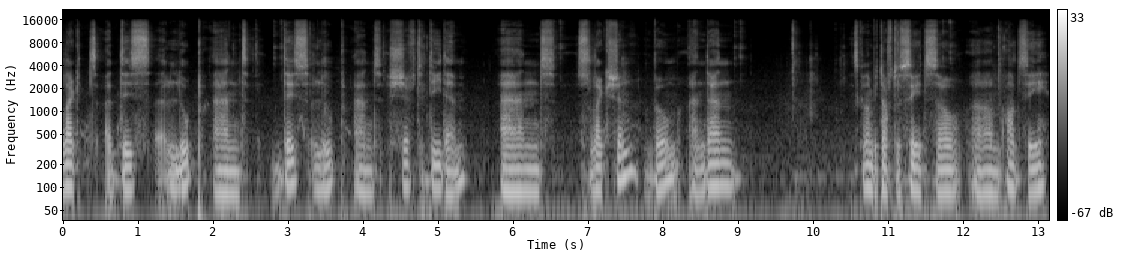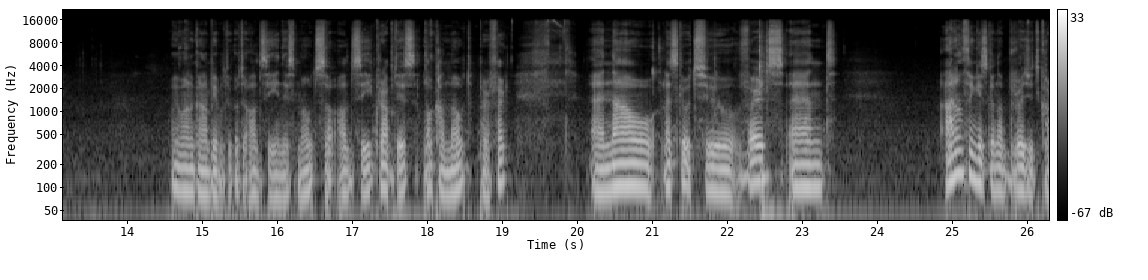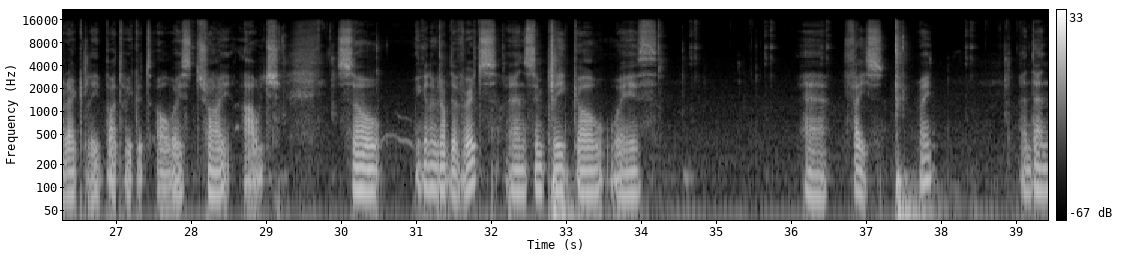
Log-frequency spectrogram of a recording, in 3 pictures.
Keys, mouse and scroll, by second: 2.8 alt+shift+click, 3.6 middle click, 4.9 shift+d, 5.6 p, 6.9 Tab, 7.6 middle click, 8.4 click, 9.0 click, 9.8-10.1 scroll up 3, 10.1 shift+middle click, 11.2 alt+x, 12.5 alt+z, 13.5-14.1 scroll down 6, 14.7 click, 15.1-15.5 scroll up 8, 16.0 click, 16.6 click, 17.2-17.6 scroll down 4, 17.6 /, 18.0 /, 19.9 click, 20.4 scroll up 4, 21.0 Tab, 21.6-22.0 scroll down 4, 22.0 middle click, 22.4 a, 25.9 right click, 29.1 ctrl+z, 29.6-30.0 scroll up 3, 30.0 middle click, 30.4 Tab, 31.0 click, 31.8 shift+click, 32.8 f, 34.1 click, 34.6 shift+click, 35.6 click, 36.4 click, 37.4 f, 38.3 click, 39.0 middle click.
